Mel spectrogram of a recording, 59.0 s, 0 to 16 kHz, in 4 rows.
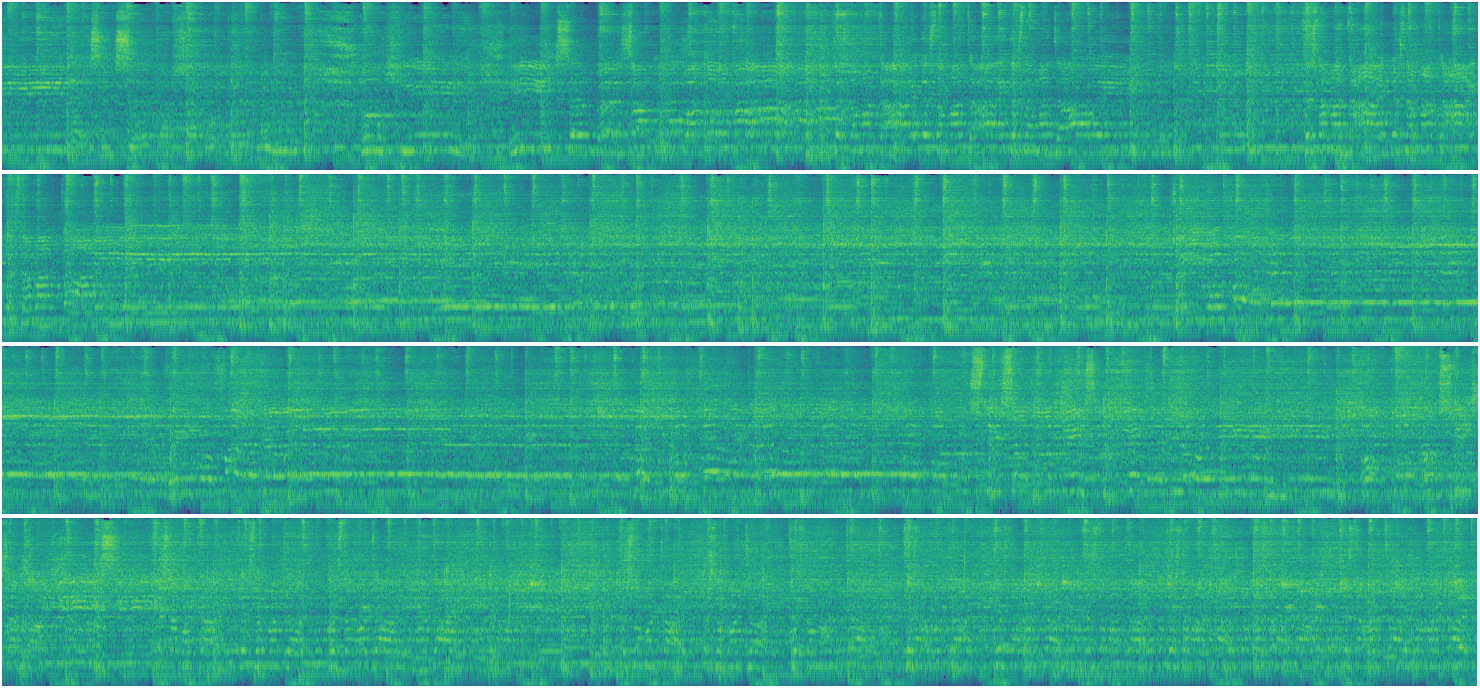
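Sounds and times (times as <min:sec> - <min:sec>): live rock band playing: 0:00.0 - 0:59.0
woman singing long held notes: 0:13.0 - 0:23.9, 0:24.8 - 0:59.0.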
